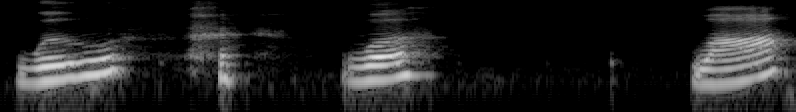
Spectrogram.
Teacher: Definitely the woo is hard because a W, a w sound, is really a glide between an oo and a schwa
